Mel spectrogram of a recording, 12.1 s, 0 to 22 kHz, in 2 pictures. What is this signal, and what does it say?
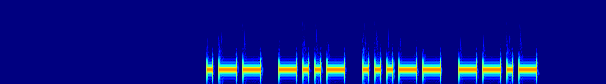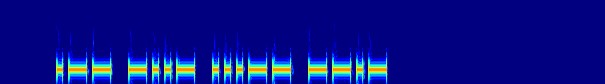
Morse code, heard as a keyed tone, about 20 wpm, 700 Hz. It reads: WX3Q WX3Q
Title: USA Call Signs - 4 Characters - Repeated 2x - 20wpm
